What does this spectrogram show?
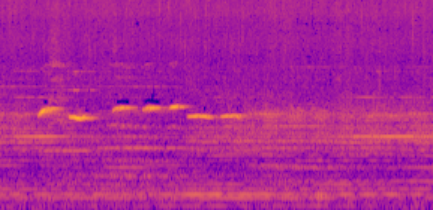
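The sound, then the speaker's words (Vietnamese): A man whistles a short, lilting tune of several high, clear notes over about three seconds while walking, rising and falling in pitch, before fading into a soft steady background hum. “Hắn thích thú, vừa đi vừa huyết sáo”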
